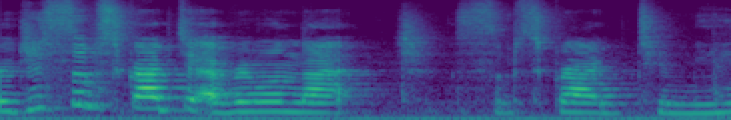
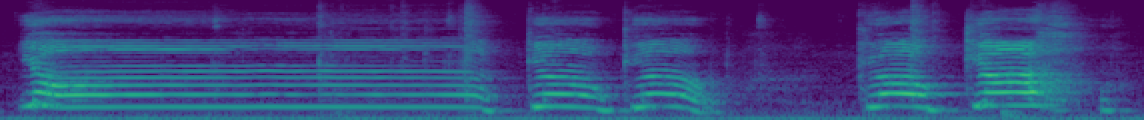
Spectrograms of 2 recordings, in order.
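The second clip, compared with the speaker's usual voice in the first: high, loud cheer; high-pitched excited yell; excited shouting; 7 semitones higher, 5 dB louder, much slower than usual. Real, not acted. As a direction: holler them on, drawing out the first shout. Cheering as the round starts.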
